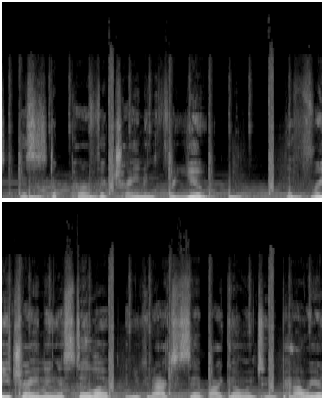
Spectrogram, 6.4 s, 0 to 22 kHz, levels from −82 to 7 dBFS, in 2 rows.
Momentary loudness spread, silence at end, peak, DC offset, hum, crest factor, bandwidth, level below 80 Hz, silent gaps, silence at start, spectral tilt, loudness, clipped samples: 11 LU; 0 s; -8 dBFS; under 0.1%; none; 16 dB; 17 kHz; -36 dBFS; none; 0 s; -5.5 dB/octave; -25 LUFS; under 0.1%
